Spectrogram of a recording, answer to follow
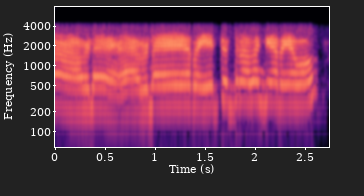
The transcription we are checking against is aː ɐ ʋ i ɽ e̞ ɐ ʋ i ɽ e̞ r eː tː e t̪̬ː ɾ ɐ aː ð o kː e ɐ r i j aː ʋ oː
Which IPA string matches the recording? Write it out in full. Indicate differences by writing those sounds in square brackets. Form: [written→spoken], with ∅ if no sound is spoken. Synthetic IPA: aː ɐ ʋ i ɽ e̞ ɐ ʋ i ɽ e̞ r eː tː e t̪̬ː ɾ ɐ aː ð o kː e ɐ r i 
